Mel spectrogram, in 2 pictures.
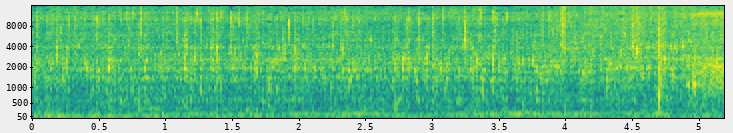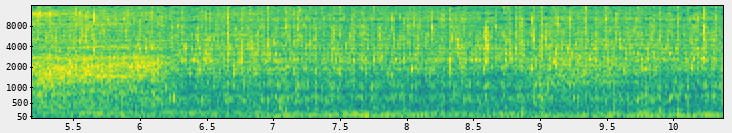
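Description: Water trickling steadily in a garden pond over a low hum, with a brief louder rush of water about halfway through.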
